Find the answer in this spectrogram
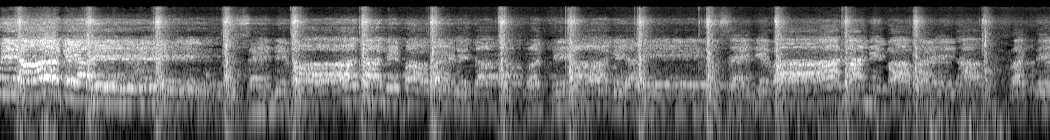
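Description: Men's voices chanting a noha (Shia mourning lament) together. Sharp slaps of hands on bare chests keep a steady beat of about one a second.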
